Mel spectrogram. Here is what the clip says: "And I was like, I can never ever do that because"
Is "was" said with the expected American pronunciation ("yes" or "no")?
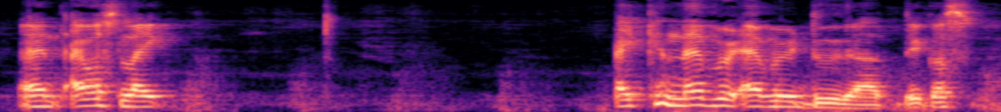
no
